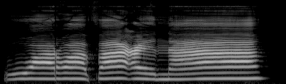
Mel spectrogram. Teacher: را پہ زبر اس لیے را کو موٹا پڑا جائے گا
